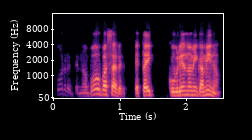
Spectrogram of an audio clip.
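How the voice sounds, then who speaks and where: A hulking, blunt young warrior pushes his way through and barks short demands. A man plays him. His voice sits a bit higher than the narrator's own, and the dry, slightly muffled recording keeps it close. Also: fast, sharp tone, no echo. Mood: brusque. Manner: blunt, pushy commands. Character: giant brutish but sweet young warrior man. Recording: slightly dull lo-fi sound.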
